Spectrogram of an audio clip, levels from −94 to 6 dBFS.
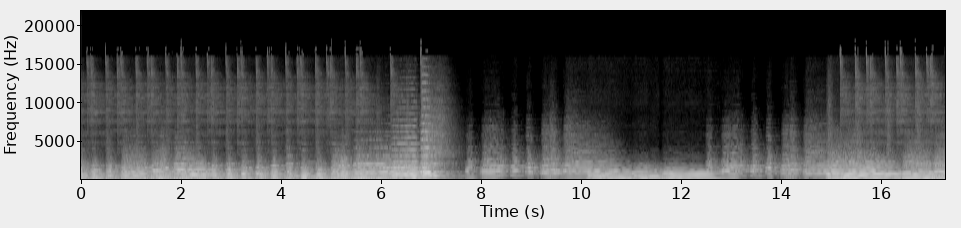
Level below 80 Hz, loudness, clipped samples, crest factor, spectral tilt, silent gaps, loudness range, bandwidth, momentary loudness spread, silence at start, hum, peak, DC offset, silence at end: -52 dBFS; -24 LUFS; under 0.1%; 18 dB; -5.5 dB/octave; none; 6 LU; 17.5 kHz; 11 LU; 0 s; none; -6 dBFS; under 0.1%; 0 s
